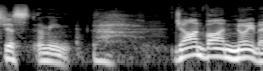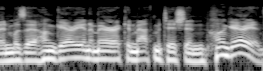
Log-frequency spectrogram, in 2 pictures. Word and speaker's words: Neumann: That Germanic language there, when you put those yeah those letters together in that way, is supposed to be Neu.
